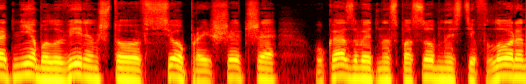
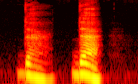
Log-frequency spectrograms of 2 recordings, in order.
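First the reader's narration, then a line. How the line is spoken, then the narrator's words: Uncertain, smiling. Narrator (Russian): Неуверенно улыбнулась Флоренс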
